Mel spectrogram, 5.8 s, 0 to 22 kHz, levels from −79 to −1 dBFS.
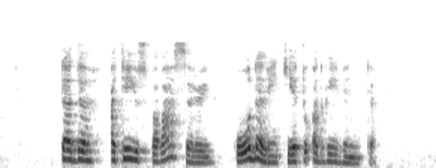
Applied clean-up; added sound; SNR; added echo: none; none; none; none.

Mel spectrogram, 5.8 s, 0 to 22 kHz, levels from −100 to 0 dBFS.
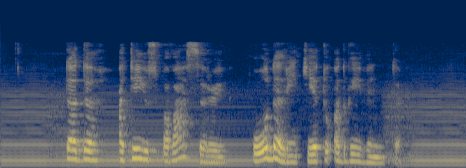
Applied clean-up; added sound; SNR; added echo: none; Bowed string instrument; 15 dB; none.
